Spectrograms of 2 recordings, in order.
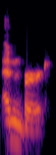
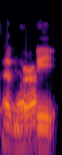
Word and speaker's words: Edinburgh: like you said, Bryce, you pronounced it all wrong. I did the same thing. I said Scotland, Edinburgh. Of course, it's Edinburgh.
